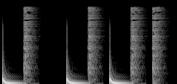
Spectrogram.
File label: 140 tribal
